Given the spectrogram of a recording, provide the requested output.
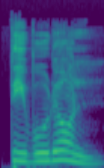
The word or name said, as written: tiburon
